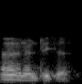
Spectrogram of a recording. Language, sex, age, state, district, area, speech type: Tamil, male, 45-60, Tamil Nadu, Sivaganga, rural, conversation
